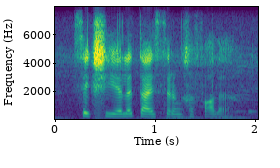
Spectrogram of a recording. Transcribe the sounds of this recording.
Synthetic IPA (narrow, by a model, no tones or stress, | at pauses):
sɛkʃyeːlətœɥstəɾəŋχəfɐ̰lə̰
